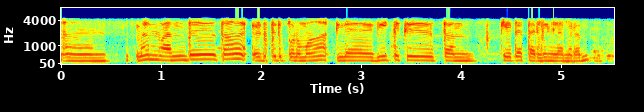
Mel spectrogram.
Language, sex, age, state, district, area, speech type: Tamil, female, 18-30, Tamil Nadu, Dharmapuri, rural, conversation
